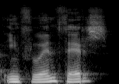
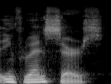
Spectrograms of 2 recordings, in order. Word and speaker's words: influencers: 二， No sigo a muchos influencers， No sigo a muchos influencers，我不怎么关注网红。请注意那个 influencers 就是网红的西班牙语虽然写的跟英语一样的，但是发音会有点不一样，不是 influencers，而是 influencers，发音就是很有西班牙的味道，西班牙语的味道。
